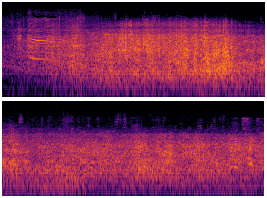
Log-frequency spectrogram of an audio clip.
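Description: Display jets fly a manoeuvre at an airshow, a loud sustained engine roar that swells and then holds steady, with a commentator talking over it throughout.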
